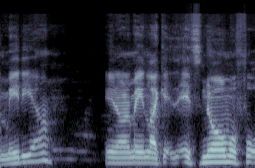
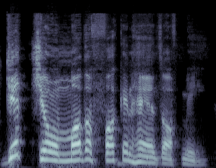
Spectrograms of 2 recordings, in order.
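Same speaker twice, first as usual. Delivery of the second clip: louder, high-pitched mock-angry film line; hammed-up movie outburst; 8 semitones higher, 4 dB louder than usual. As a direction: act an indignant movie hero, voice raised. Acting film lines in American accent.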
